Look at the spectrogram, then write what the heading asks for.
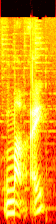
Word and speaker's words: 买: For example, in Chinese, 买 is pronounced with a falling then rising tone.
